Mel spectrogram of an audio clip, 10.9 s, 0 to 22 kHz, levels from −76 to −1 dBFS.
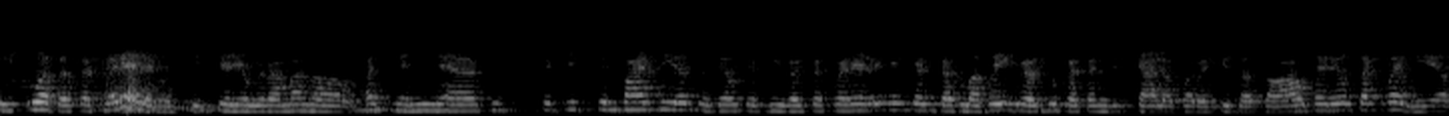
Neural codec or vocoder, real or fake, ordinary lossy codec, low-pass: codec, 16 kHz, 8 kbps, FunCodec, trained on Chinese and English, 25 frames a second; fake; AAC, 16 kbps; 3.6 kHz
